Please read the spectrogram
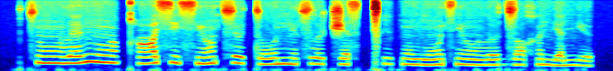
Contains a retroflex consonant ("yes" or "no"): no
